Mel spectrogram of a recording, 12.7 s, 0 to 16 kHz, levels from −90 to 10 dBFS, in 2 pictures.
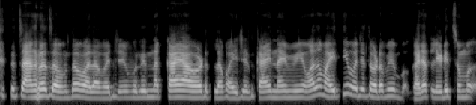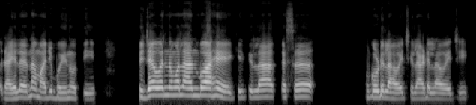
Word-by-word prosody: ते - - -1
चांगलं 205 +3 +5
जमत 185 +1 +1
मला. 185 -5 +1
म्हणजे 185 +2 -7
मुलींना 195 +1 -5
काय 200 0 +6
आवडलं 190 -1 +2
पाहिजे 175 +2 -5
अन 185 - -11
काय 185 +1 +1
नाही. 190 0 -2
मी 195 +1 -6
मला 220 +8 -1
माहिती 205 +3 -2
आहे 300 - -6
म्हणजे 235 -3 -2
थोडं. 200 -1 +2
मी 225 0 -3 0.2
घरात 195 +6 +1
लेडीजसमोर 195 +1 -3
राहिलोय 170 +4 0
ना. 240 +2 -2
माझी 180 -2 -3
बहीण 170 0 -6
होती. 155 -2 -9 0.6
तिच्यावरनं 245 +4 +4
मला 255 -1 +4
अनुभव 245 0 +3
आहे, 230 -7 +6
की 185 +3 -12
तिला 200 +1 +1
कसं, 205 +1 -1 0.8
गोडी 195 0 0
लावायची, 165 0 -2
लाडी 165 0 -3
लावायची. 160 +1 -6
195 Hz, 175 wpm, -23 LUFS, 180-205 Hz, 0.8 s, काय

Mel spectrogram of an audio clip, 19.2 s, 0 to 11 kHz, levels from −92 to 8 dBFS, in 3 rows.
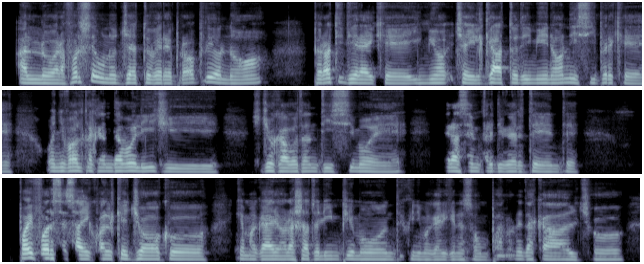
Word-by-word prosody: Allora 140 -3 +2
forse 180 +7 +2
un 170 -6 +2
oggetto 150 0 0
vero 140 -1 +1
e - - -1
proprio 155 +5 +1
no, 140 +3 -3 0.4
però 150 +3 +4
ti 175 - -5
direi 145 -4 +3
che 140 - -3
il 130 +1 -2
mio 145 +1 -1
cioè 150 - +2
il 135 0 +2
gatto 150 0 +5
dei 140 0 -2
miei 145 +1 -1
nonni 150 +2 0
sì, 145 +1 +1
perché 130 -5 -4 0.3
ogni 145 0 -3
volta 145 0 +2
che 140 - -3
andavo 140 +1 +1
lì 140 0 0
ci 115 -4 -5 0.3
ci - - -11
giocavo 135 -2 +2
tantissimo 130 +1 -2
e 115 0 -7 0.3
era 140 0 +2
sempre 135 -1 -4
divertente. 120 -2 -4 0.8
Poi 180 +1 +8
forse 175 -2 +5
sai, 155 -3 +5
qualche 145 +2 0
gioco 135 -2 0 0.2
che 155 - -6
magari 135 -1 +2
ho 130 - -2
lasciato 135 +1 +2
lì 130 0 -4
in 135 - -7
Piemonte, 130 -2 -4
quindi 130 -4 -8
magari, 120 0 -3
che 125 - -5
ne 120 - -7
so, 120 +1 -5
un 115 - -11
pallone 135 +3 -8
da 130 -1 -2
calcio, 125 -1 -3
135 Hz, 175 wpm, -23 LUFS, 125-145 Hz, 0.8 s, Poi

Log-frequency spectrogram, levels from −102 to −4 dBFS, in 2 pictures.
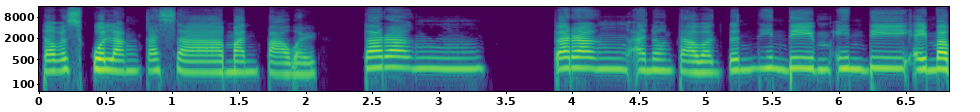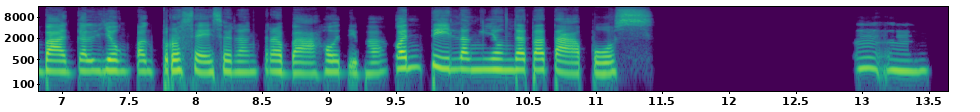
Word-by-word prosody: tapos 235 +2 0
kulang 245 -3 +4
ka 245 - -2
sa 220 -3 -1
manpower, 215 -3 -3 0.3
parang, 300 0 +3 1.1
parang 275 -2 +3
anong 250 0 -3
tawag 220 -1 0
do'n, 255 +2 -3
hindi 285 0 0
m 260 0 -6
hindi 280 +1 -1
ay, 260 +1 +3
mabagal 240 -3 +5
yung 240 -2 +2
pagproseso 230 -1 -1
ng 225 0 -6
trabaho 225 -1 -1
'di 210 - -8
ba? 205 +1 -7
Konti 290 0 +2
lang 265 -1 +1
yung 260 -1 +1
natatapos. 225 -5 0 1.5
Mm. 250 -4 -6
245 Hz, 115 wpm, -25 LUFS, 225-270 Hz, 1.5 s, mabagal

